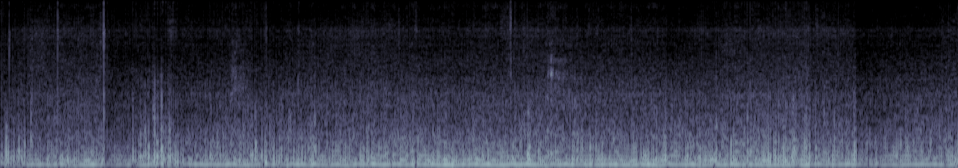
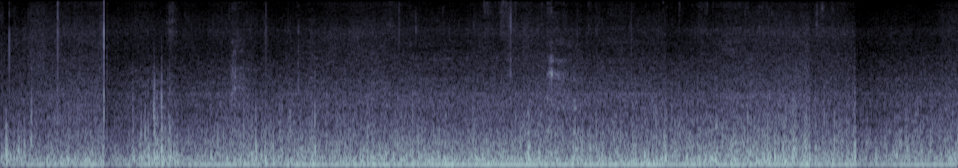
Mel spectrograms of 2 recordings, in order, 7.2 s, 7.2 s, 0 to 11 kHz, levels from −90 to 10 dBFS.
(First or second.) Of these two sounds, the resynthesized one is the first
